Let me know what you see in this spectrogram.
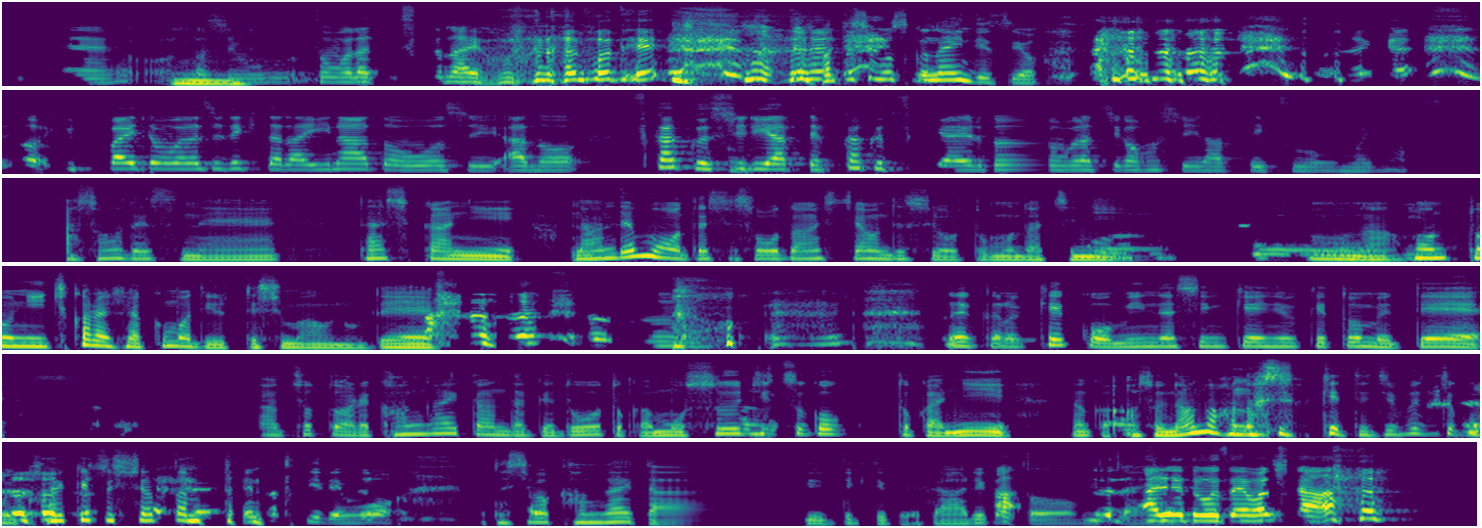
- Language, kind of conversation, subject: Japanese, unstructured, 友達と初めて会ったときの思い出はありますか？
- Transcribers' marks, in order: laughing while speaking: "少ない方なので"; laugh; laugh; distorted speech; alarm; laugh; chuckle; unintelligible speech; laugh; laughing while speaking: "みたいな時でも"; chuckle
